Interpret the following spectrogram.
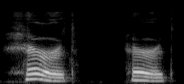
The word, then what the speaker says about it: heard: Hong Kong have head here heard maybe we see a e a together and I'm going to pronounce like e but actually this is going to change this is here can you hear me and you can say heard I heard something yesterday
